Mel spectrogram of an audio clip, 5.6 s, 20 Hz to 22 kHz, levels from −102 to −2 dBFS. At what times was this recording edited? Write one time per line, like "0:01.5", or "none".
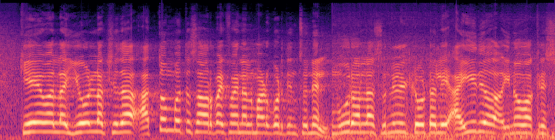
0:03.3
